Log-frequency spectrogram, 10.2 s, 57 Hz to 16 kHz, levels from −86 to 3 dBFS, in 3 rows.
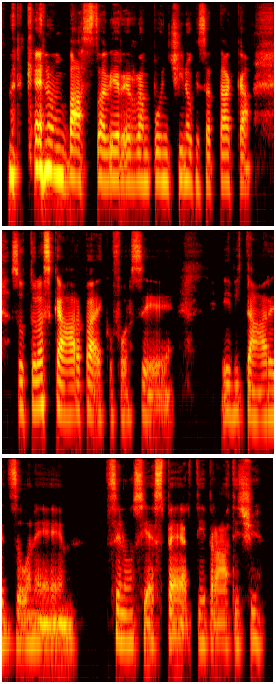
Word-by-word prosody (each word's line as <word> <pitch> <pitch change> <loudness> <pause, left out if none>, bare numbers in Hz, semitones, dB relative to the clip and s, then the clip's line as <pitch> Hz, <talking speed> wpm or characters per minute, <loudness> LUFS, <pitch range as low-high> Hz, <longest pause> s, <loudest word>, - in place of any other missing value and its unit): perché 220 +4 +4
non 215 -4 +3
basta 190 -1 +4
avere 180 0 +1
il 175 - -1
ramponcino 180 +1 -6
che 165 - -14
s'attacca 170 +2 -2 0.4
sotto 180 - -3
la 185 - 0
scarpa, 165 -3 +4
ecco - - -16
forse - - -6 0.6
evitare 145 -3 -6
zone 135 - -5 0.3
se 175 - 0
non 155 -1 -10
si - - +3
è - - -4
esperti, 150 - +1
pratici. 150 - -5
175 Hz, 125 wpm, -24 LUFS, 155-185 Hz, 0.6 s, perché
